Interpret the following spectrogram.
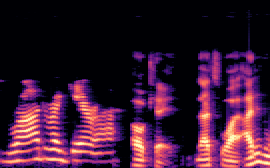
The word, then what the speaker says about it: Rodriguera: It's Rodriguera, and I'm still learning how to spell it.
